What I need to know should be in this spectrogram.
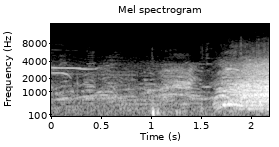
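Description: A ball is struck hard with a thud.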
